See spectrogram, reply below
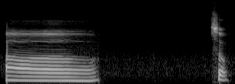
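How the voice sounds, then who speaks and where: A young woman in her twenties, soft-spoken and hesitant, chatting on a live stream while gaming, with a mic clipped to her collar. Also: on the low side, flat delivery, drawn-out words, clear, resonant tone. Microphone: lapel mic clipped to collar. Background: faint game music.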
